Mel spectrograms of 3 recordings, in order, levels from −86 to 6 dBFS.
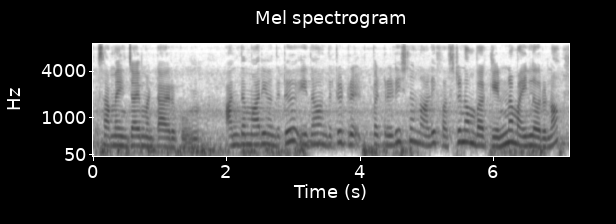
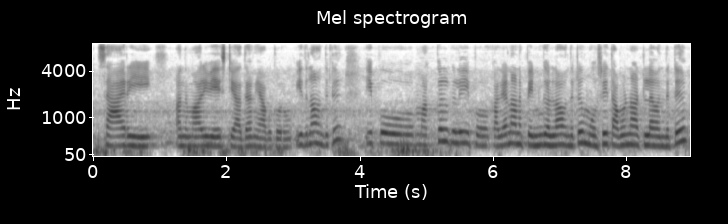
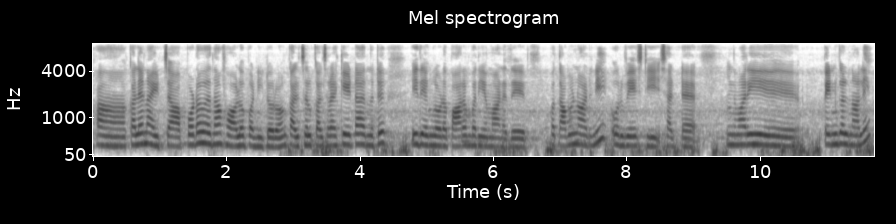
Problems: constant background noise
